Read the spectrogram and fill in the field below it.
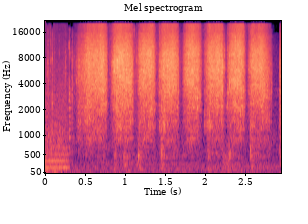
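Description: Rhythmic harsh scraping, about eight back-and-forth strokes of foil scrubbing a metal grill grate, close and loud with no talking.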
